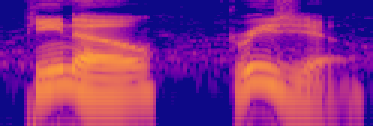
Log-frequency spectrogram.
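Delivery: Pinot Grigio slowly, PEE-no... GREE-zhee-oh; slow pronunciation. Shown as a demonstration. Teacher models a wine name, slow pronunciation. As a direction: split Pinot Grigio, silent t in Pinot. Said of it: "It's pronounced".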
